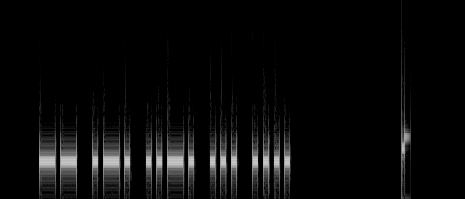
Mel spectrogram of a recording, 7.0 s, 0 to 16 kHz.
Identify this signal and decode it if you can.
Morse code, heard as a keyed tone, about 15 wpm, 700 Hz. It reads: MRFSH
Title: Code Groups - 5 Letters - 15wpm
